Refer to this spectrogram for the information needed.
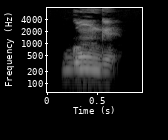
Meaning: gong
- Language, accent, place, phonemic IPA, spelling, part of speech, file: French, France, Lyon, /ɡɔ̃ɡ/, gong, noun, LL-Q150 (fra)-gong.wav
